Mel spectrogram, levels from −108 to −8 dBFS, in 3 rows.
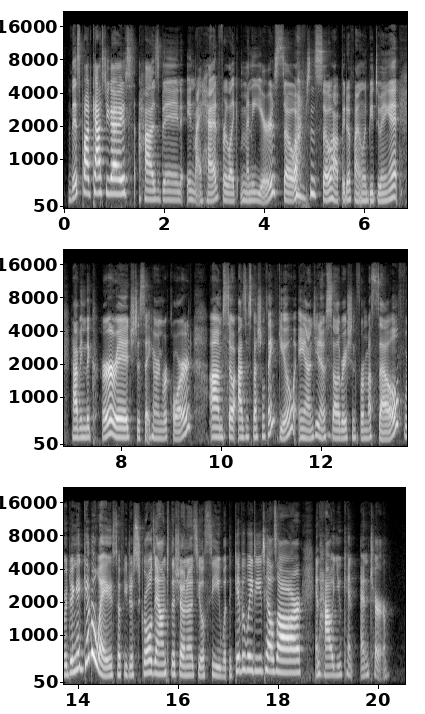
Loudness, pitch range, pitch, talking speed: -24 LUFS, 175-240 Hz, 190 Hz, 205 wpm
